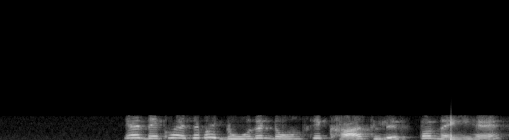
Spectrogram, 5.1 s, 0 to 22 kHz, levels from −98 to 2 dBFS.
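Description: Throughout, the GSM full-rate codec leaves a buzzy, gravelly roughness on the speech. Its pulse-driven vocal-tract model is consistent with 13 kbps full rate, and the line limits the speech on a spectrogram to a band of roughly 200 Hz to 3.7 kHz. From 4.48 to 4.67 s, GSM bit errors corrupt the decoder's filter, pitch and gain values, producing squawks and gargling pops that appear as sudden amplitude spikes and smeared spectral blotches.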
